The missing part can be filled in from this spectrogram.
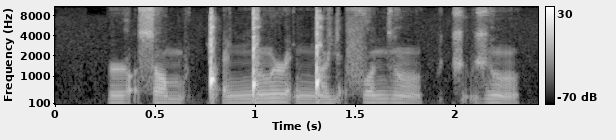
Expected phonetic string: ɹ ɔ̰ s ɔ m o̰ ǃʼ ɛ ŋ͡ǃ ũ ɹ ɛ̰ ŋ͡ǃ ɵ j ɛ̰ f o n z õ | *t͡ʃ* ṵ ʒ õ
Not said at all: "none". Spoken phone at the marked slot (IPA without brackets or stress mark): t͡ʃ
